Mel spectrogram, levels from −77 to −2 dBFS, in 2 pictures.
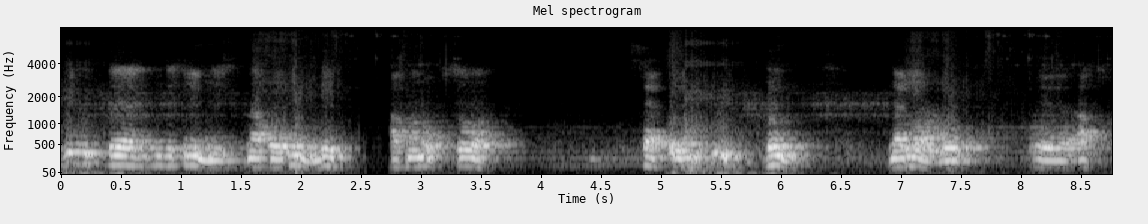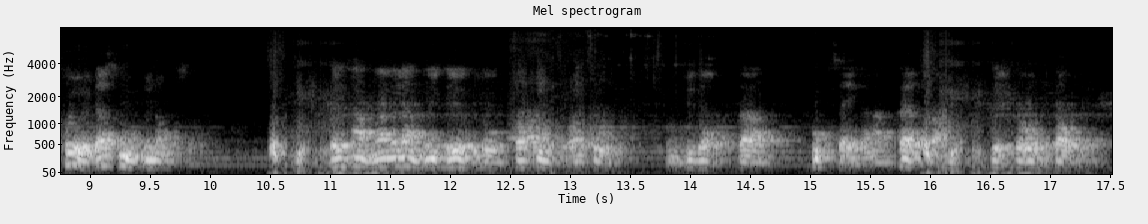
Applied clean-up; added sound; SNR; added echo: neural separator model SepFormer DNS4.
